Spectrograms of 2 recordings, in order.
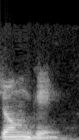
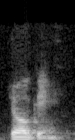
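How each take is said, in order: First: An extra n sound is added to the word. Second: No extra n sound is added to the word. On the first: The speaker calls it wrong. "So you're kind of putting in an n n sound. You're you're saying jogging" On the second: The speaker calls it right. "So it's jog, jog, jogging"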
